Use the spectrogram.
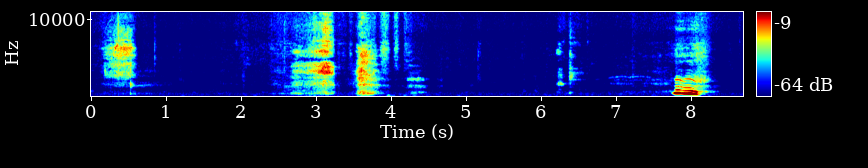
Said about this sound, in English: Yeah. Okay, sorry. I had to yawn.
